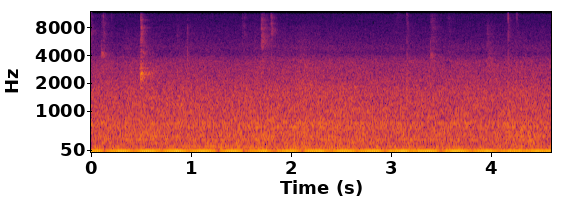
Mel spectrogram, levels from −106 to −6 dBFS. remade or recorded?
recorded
